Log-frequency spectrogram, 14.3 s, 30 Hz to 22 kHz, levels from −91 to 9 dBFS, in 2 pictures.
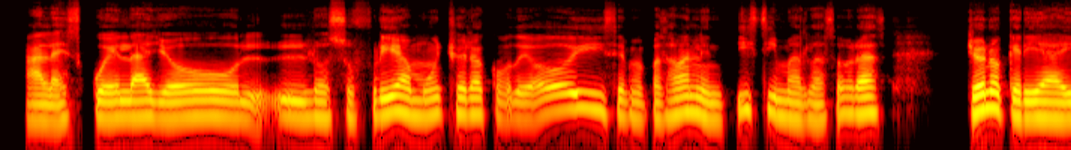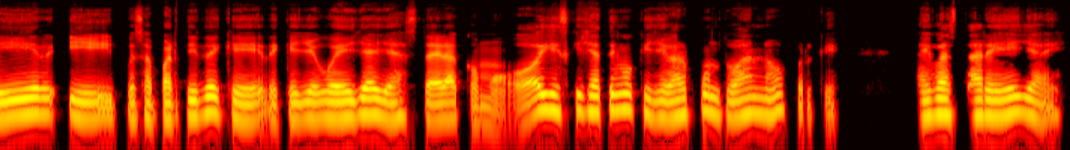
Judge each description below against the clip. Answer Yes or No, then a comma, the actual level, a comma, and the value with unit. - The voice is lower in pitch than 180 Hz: Yes, low, 135 Hz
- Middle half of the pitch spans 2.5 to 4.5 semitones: Yes, average, 3.3 semitones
